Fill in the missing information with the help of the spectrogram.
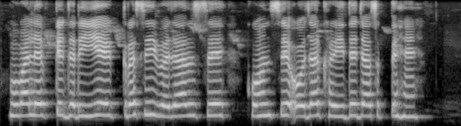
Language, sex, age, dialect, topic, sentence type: Hindi, female, 18-24, Awadhi Bundeli, agriculture, question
